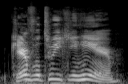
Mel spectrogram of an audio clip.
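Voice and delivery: usual speaking voice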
